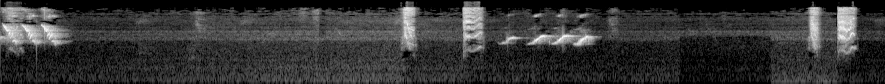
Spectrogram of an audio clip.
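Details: Female double-collared seedeater calling, used to train and excite tournament males of the tui tui style. Scattered sharp, clicky high chips alternate with a tight burst of four quick, rising, whistled notes amid quiet background hiss.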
